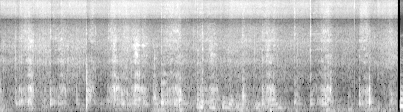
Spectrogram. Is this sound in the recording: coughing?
no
